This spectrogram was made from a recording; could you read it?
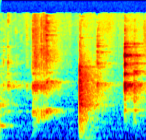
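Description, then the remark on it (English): Small pots clink and clatter as they are set out and made ready on a hard surface, three distinct knocks spaced about half a second apart, fairly clear with no talking. “And get my little pots ready.”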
